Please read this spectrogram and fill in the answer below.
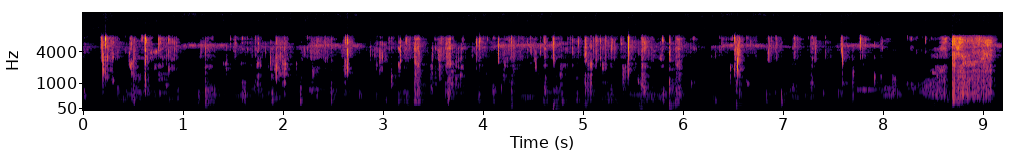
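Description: Fingers squishing rice and taro root curry together on a metal plate, a string of small wet clicks and squelches. Near the end a louder, denser burst as a handful is brought to the mouth and eaten.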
